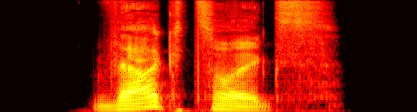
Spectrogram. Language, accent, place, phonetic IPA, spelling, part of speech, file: German, Germany, Berlin, [ˈvɛʁkˌt͡sɔɪ̯ks], Werkzeugs, noun, De-Werkzeugs.ogg
- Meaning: genitive singular of Werkzeug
